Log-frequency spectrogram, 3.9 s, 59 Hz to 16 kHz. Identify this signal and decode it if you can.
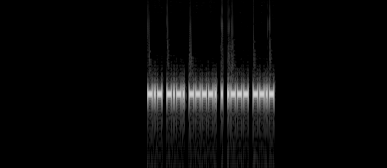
Morse code, heard as a keyed tone, about 73 wpm, 700 Hz. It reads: KC9EJQ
